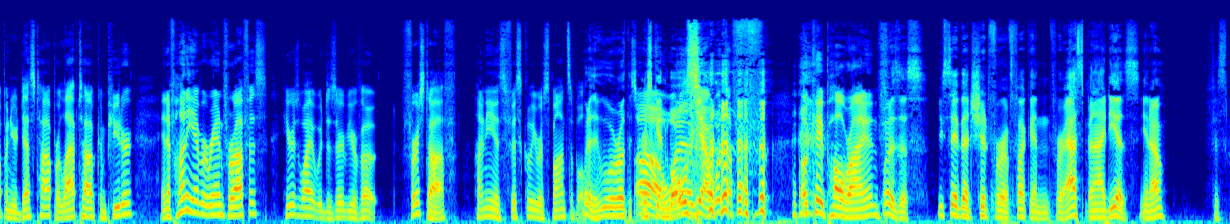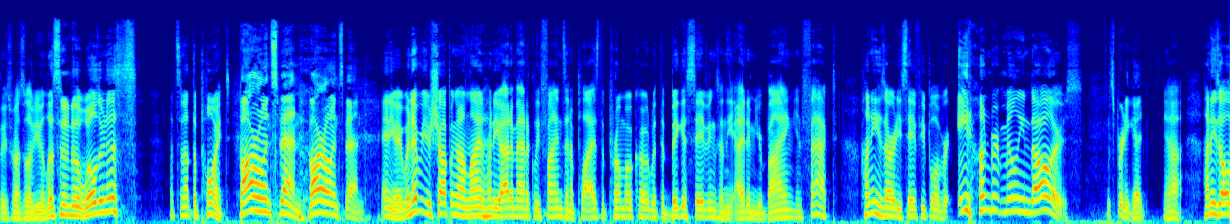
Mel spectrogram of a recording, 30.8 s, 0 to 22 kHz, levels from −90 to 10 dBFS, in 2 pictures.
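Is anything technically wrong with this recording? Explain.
No, nothing here stands out as a technical problem; it all sounds as it should.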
